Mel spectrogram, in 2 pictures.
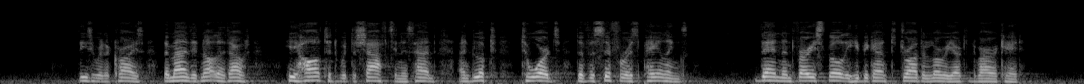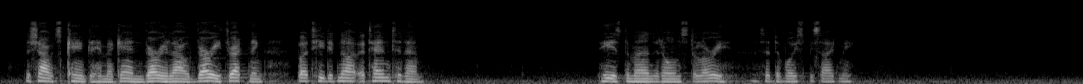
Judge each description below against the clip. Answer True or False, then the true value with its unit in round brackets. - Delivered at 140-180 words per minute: False (190 wpm)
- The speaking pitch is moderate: True (145 Hz)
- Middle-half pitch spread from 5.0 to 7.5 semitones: False (3.2 semitones)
